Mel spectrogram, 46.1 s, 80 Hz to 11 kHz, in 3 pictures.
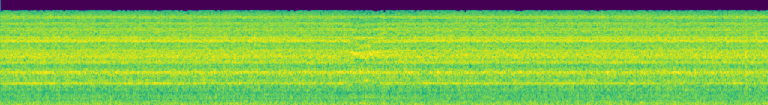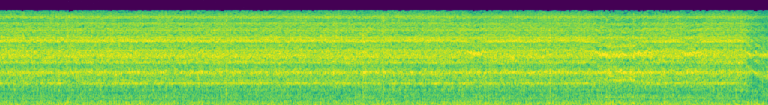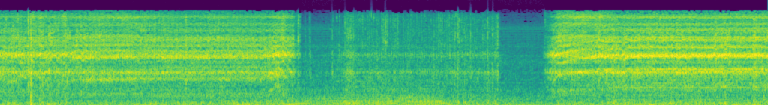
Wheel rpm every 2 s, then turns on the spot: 200, 200, 200, 200, 200, 200, 200, 200, 200, 200, 200, 200, 200, 200, 200, 150, 110, 120, 50, 20, 20, 140, 160.
36-40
